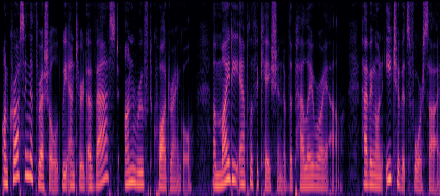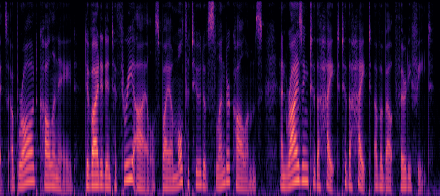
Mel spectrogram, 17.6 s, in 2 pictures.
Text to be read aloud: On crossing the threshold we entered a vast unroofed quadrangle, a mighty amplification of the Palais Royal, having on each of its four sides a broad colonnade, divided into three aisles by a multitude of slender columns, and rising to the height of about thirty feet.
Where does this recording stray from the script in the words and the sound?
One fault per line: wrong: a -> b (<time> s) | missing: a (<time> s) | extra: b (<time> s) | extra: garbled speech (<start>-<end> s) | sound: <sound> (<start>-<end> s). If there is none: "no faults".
extra: to the height (15.6 s)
